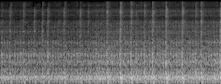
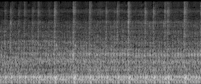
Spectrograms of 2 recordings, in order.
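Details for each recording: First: Used dirt bike inspection, single-cylinder idling on choke: with clutch lever released, a loose, irregular rattle of about three ticks a second from the clutch, not the engine; considered normal clutch noise. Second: Used dirt bike being inspected before purchase, started with choke on: quick even single-cylinder idle popping with the clutch in, no ticking or knocking from the top end; clutch rattle when released is normal; engine sounds healthy.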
